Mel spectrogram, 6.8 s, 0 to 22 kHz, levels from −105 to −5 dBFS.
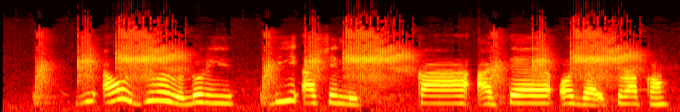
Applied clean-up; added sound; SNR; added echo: none; Fart; 9 dB; none.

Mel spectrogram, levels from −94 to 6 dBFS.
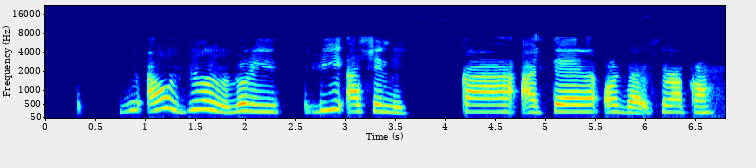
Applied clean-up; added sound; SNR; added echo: neural mask model Resemble Enhance denoiser.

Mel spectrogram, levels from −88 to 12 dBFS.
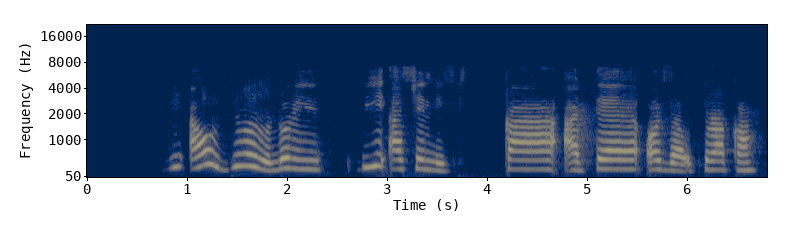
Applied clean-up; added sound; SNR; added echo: neural mask model DeepFilterNet 3.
